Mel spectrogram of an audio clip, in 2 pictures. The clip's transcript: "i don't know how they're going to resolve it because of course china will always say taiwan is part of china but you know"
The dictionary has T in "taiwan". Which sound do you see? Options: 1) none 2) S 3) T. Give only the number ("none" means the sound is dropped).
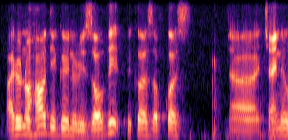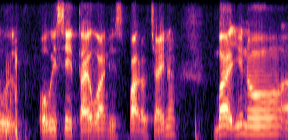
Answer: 3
